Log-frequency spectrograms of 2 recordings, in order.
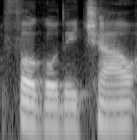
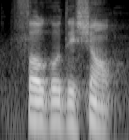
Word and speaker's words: Fogo de Chão: it is actually pronounced Fogo de Chão. I'm like, what? How is it pronounced that? But that's how they do it in Brazil, right?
